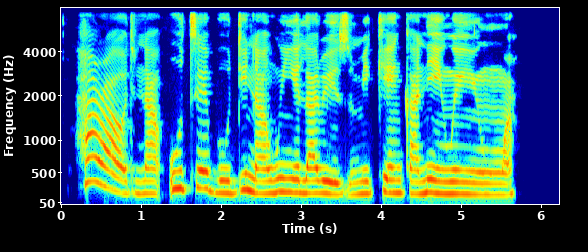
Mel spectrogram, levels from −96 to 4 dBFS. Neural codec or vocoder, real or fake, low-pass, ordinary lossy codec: none; real; 7.2 kHz; none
